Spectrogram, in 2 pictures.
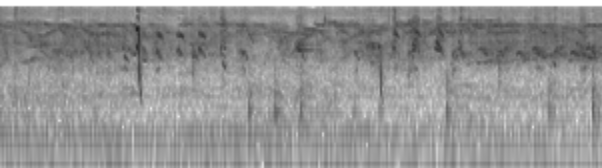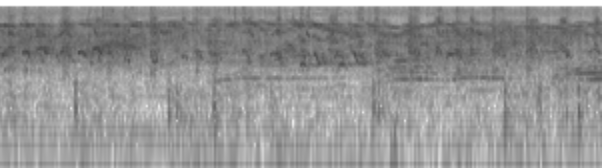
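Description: Dense high-pitched bird chirping, many quick overlapping calls, with scattered sharp clicks, most of them in the first half.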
